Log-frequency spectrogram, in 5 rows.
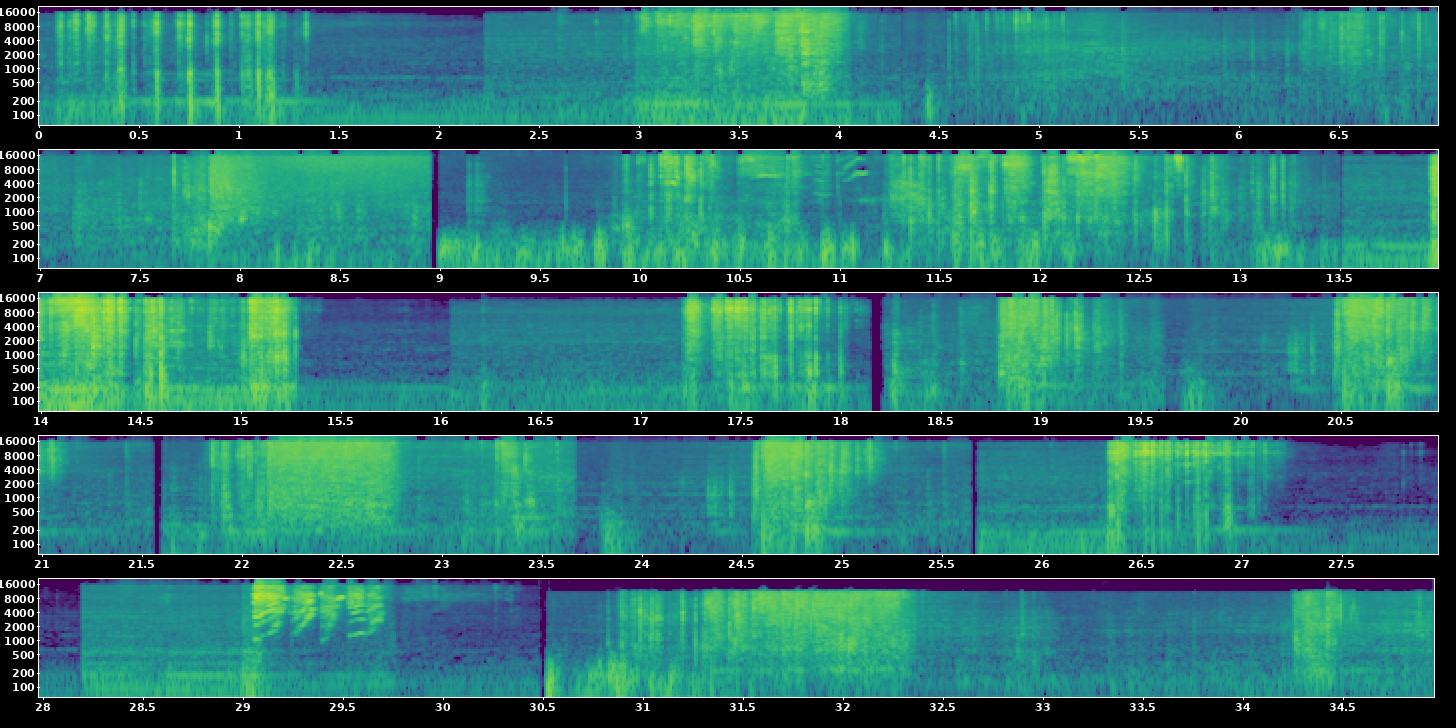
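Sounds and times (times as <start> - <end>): objects crunching and breaking: 3.0 - 8.6, 30.8 - 32.6.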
